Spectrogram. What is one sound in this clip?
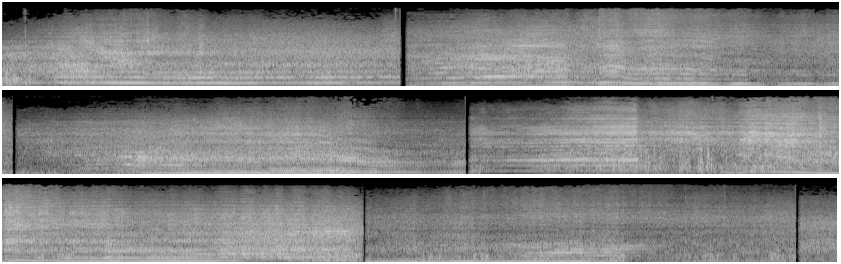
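Racing car engines roar loudly and rev up and down as cars speed past.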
